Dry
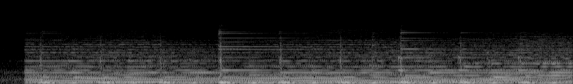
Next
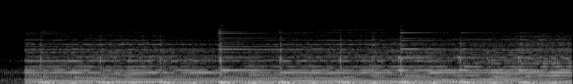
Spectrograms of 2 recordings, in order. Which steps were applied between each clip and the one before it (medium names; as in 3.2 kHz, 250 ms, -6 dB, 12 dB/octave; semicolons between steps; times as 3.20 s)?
comb 1.6 ms, depth 53%; trim +1 dB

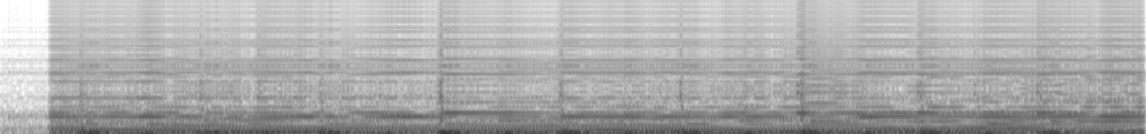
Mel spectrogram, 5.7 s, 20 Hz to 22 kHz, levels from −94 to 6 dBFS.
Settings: treble shelf 2.2 kHz -12 dB; sample-and-hold 15×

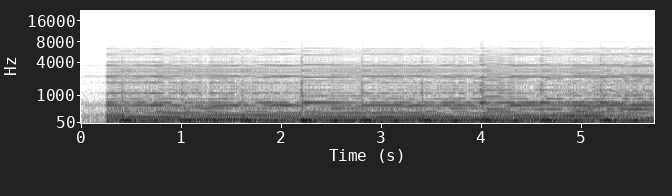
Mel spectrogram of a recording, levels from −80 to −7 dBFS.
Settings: in parallel at -2 dB: peak limiter -25.5 dBFS, peak gain reduction 11 dB; on the sum: distance through air 180 m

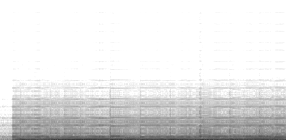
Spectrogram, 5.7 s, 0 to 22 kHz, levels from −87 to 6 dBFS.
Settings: filtered feedback delay 91 ms, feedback 84%, low-pass 1 kHz, level -6.5 dB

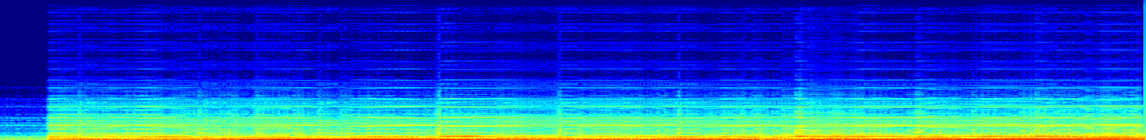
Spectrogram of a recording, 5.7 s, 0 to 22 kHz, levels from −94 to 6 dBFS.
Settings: simulated room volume 2100 m³, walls furnished, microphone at 1.4 m; trim +6.5 dB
